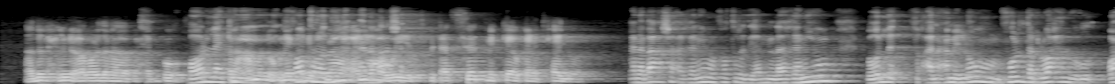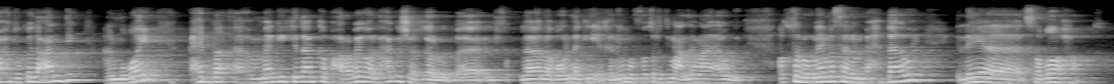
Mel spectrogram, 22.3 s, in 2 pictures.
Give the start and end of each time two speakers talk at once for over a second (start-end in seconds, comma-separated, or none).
2.3-4.0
